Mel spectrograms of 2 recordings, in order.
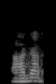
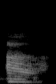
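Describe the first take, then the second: First: AGA with a hard stopped g; g fuerte. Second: AGA with a weak fricative g; g suave. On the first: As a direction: close fully on the g of "Aga". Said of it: "no dice aga". ("Aga" con g oclusiva) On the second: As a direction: relax the g in "aga". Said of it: "el sonido tiende a fricativizarse". ("aga" con g fricativa) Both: Shown as a demonstration.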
